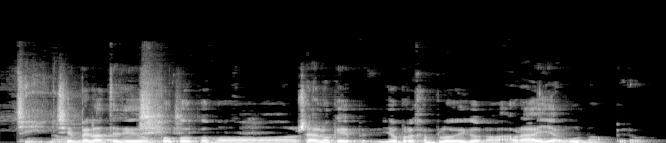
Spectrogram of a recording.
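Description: Delivery comes at a moderate pace with fairly even intonation and hardly any pauses. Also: man, fairly low pitch for a man. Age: 60s. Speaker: wine company executive. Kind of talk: interview. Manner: halting.

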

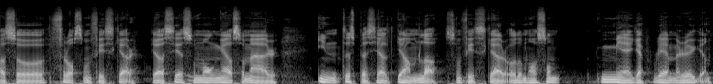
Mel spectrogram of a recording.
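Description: At a moderate pace, a man speaks in a very deep, low pitch with ordinary pitch variation and very even loudness on a very clean recording with a silent background. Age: 30s. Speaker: podcast host. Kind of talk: casual chat.

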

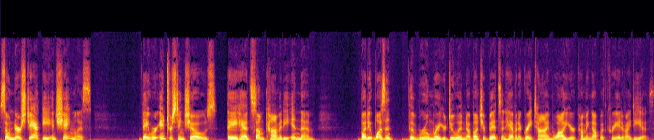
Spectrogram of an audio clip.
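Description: A plain, everyday voice with an American accent, lively intonation and a moderate pace, on a very clean recording with a silent background. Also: woman, medium pitch for a woman. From Chicago, South Side. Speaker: television comedy writer, former actor. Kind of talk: casual interview chat.

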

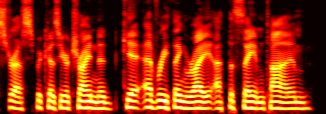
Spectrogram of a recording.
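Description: A man with an American accent speaks at medium pitch and a moderate pace with monotone, flat intonation, in a very clean recording with a silent background and a dry, close sound with no echo. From North Carolina, Cary near Raleigh. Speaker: trombonist. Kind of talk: interview.

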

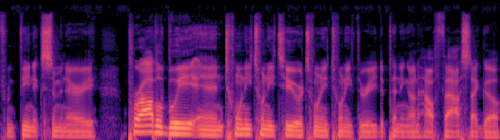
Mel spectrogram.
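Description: On a very clean recording with a silent background, a man with an American accent talks at a very fast pace in a fairly low voice with ordinary pitch variation. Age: 20s. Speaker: youth pastor, podcast co-host. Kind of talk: casual chat.

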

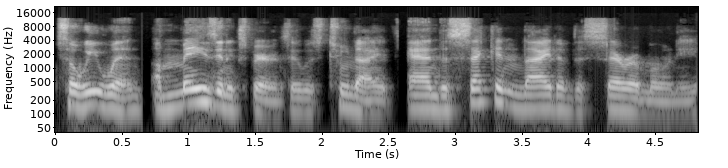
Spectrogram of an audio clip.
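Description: A man speaks with a Californian accent. The background is quiet. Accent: Californian American. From Los Angeles, US. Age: 50s. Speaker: life coach and clinical social worker. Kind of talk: interview.

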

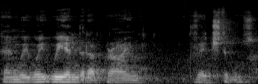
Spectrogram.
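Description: A man talks at a moderate pace in a fairly low pitch, with monotone, flat intonation. Audible room echo and noticeable background noise are present. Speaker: winemaker. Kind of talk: interview. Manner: halting.

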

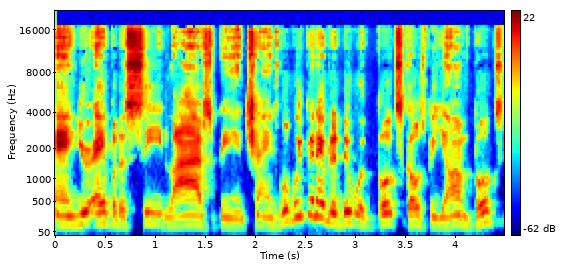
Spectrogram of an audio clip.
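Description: A man with a Southern US accent sounds animated, his fairly high pitch moving with ordinary variation in a dry, close sound with no echo. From US South. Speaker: motivational speaker and publishing entrepreneur. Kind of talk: interview.

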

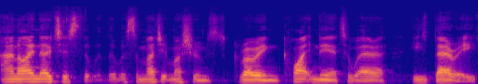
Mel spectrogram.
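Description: A man with a British accent speaks at a fairly quick pace, his pitch fairly low. His intonation stays fairly even against a quiet background. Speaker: musician. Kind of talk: interview chat.

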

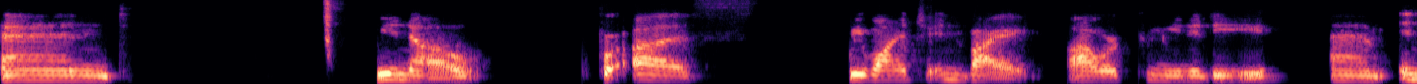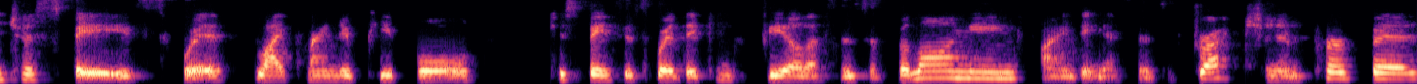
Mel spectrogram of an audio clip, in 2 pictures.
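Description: Fairly slow speech in an Iranian accent. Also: woman. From Sweden. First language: Farsi. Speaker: brand director and marketing expert. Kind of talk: casual interview conversation. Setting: video call.

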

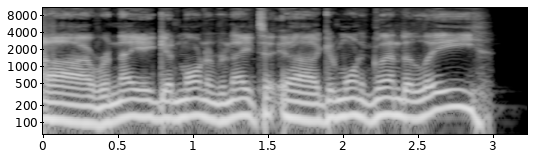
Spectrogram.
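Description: A man of medium pitch with an Alabama accent at a moderate pace, on a very clean recording with a silent background. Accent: Southern US (Alabama). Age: 40s. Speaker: radio show co-host. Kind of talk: casual morning show chat.

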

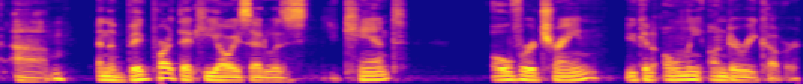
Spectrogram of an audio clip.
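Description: The man speaks in a normal speaking voice with an American accent, a fairly low pitch, ordinary pitch variation and a moderate pace. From Minnesota, Twin Cities area. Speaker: business owner and college coach. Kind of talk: casual interview.

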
